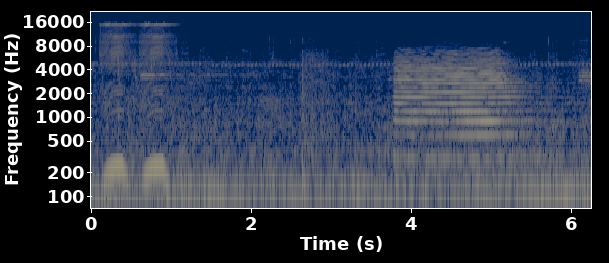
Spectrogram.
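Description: An electric locomotive's horn sounds one steady blast of about a second and a half, starting about four seconds in. Beneath it runs the low, steady rumble of the train at speed. Within the first second come two short calls that each rise and fall in pitch.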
